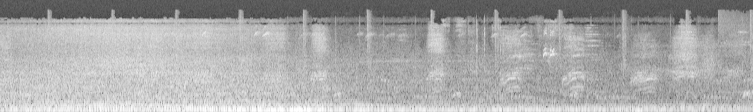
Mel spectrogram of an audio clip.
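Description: Birds calling: a string of short, repeated calls in the second half, over a low rumble that is strongest in the first half.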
